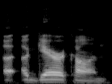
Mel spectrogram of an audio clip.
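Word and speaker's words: Agarikon: Is it our Garicon? Am I Close. saying that right? Yeah, very close. Agaricon. Agaricon.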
